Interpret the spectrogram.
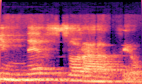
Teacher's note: você pronuncia o X aqui como se fosse Z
